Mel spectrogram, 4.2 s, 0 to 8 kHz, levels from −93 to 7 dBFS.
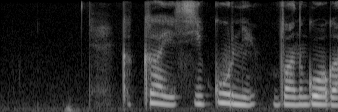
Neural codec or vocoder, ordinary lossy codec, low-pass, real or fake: none; none; none; real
